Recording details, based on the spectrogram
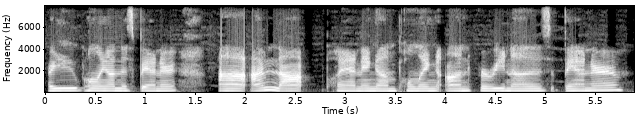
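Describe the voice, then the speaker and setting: A woman's voice: medium pitch, level tone, measured pace, darkish tone, faint music behind. A woman hosting a casual gaming livestream, chatting with viewers in a bubbly, giggly way. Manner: bubbly greetings, giggles often. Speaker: live streamer host.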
